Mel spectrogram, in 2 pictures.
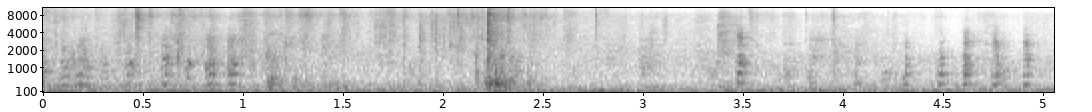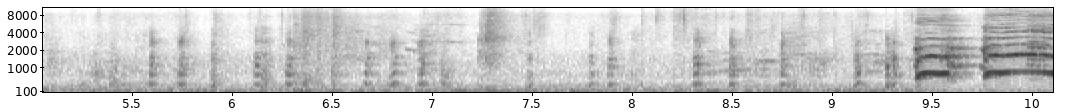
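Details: Backyard hens cluck in scattered short bursts for several seconds, one sharp louder squawk early on, and a rooster starts a loud crow at the very end.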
